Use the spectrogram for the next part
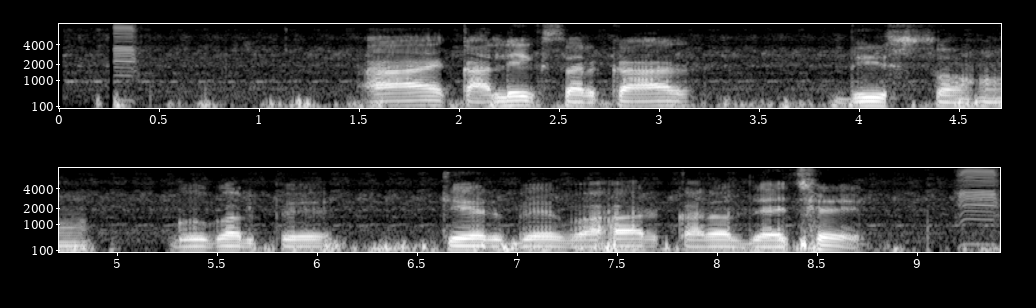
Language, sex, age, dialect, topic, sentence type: Maithili, male, 46-50, Bajjika, banking, statement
